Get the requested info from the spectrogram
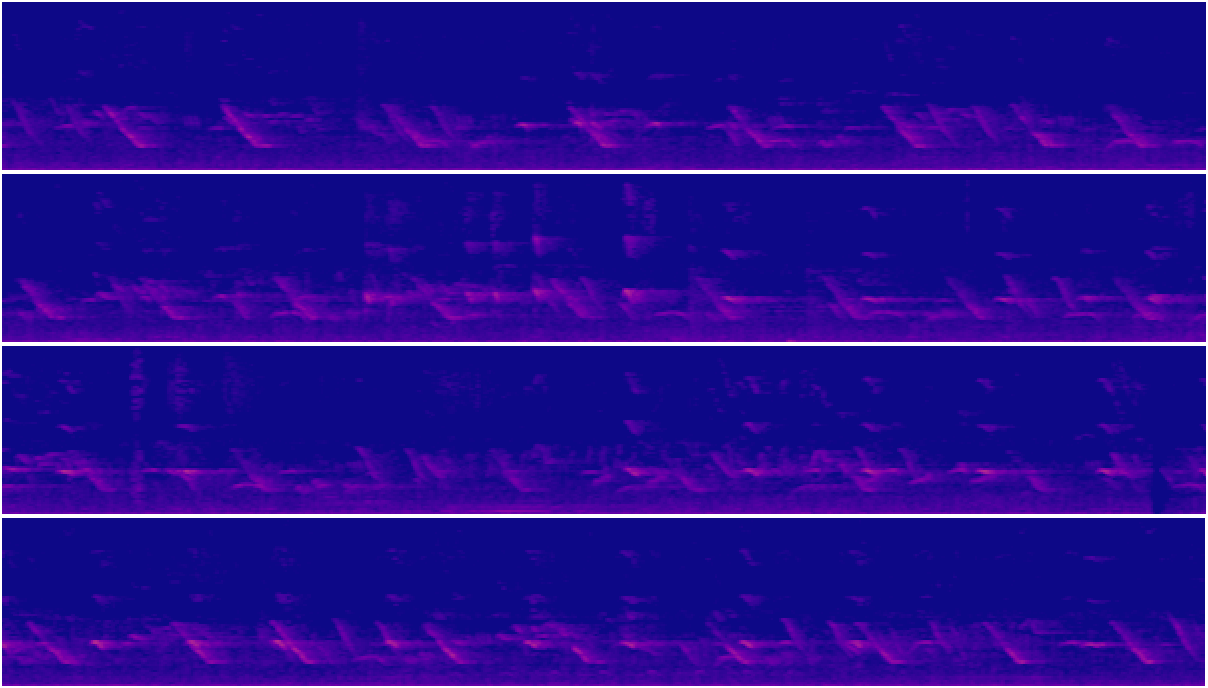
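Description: Birds chirping continuously in quick, high, downward-sweeping notes, several a second, over a low steady rumble of wind noise. The sound cuts out for a moment about two-thirds of the way through.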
